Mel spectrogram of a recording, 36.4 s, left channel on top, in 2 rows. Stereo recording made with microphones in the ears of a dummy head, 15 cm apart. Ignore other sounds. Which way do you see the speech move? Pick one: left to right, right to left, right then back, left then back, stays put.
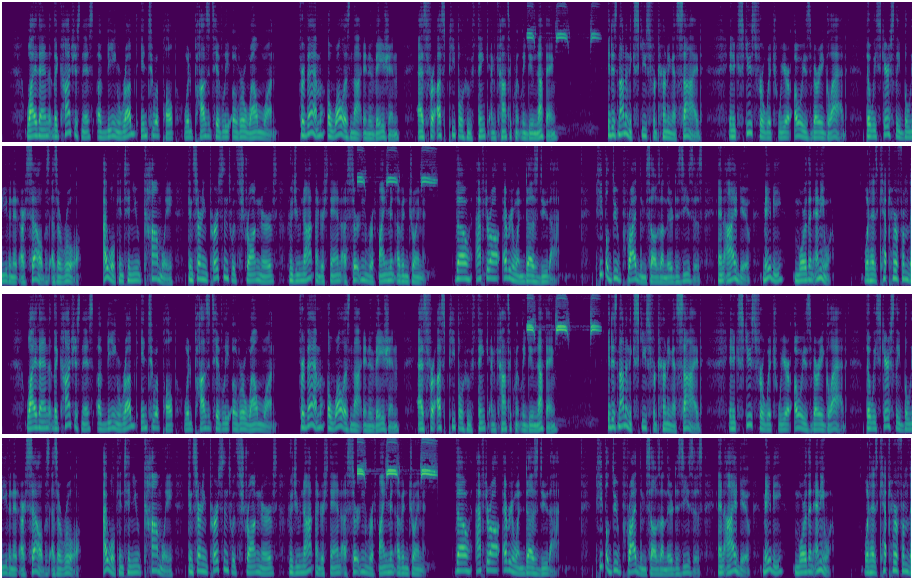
stays put.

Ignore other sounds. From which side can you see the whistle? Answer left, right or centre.
right.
